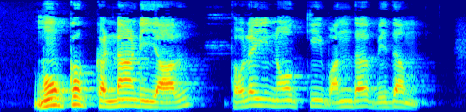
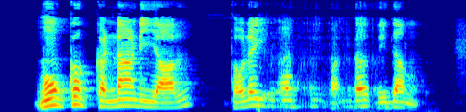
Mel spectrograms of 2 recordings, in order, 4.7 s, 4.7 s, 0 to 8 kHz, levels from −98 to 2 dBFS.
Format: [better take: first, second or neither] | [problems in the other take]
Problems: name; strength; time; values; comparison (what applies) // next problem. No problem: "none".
first | noise reduction (neural mask model DeepFilterNet 3)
